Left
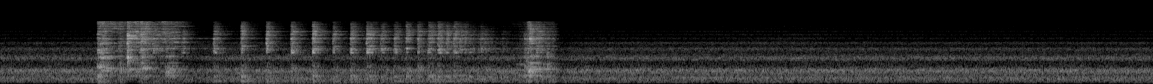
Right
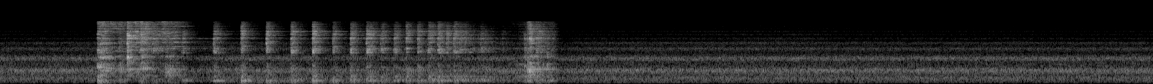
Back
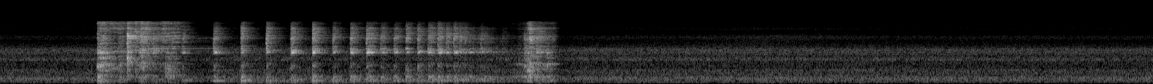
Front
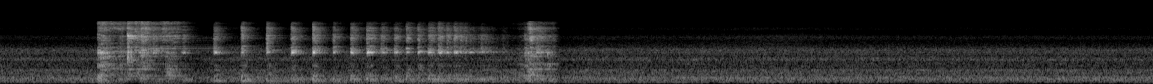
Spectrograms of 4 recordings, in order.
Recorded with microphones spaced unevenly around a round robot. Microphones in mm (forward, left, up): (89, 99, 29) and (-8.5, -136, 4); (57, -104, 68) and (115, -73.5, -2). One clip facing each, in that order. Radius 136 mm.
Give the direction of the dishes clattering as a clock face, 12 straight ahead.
5 o'clock.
